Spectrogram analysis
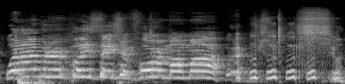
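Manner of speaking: put-on a kid yelling for mama. Kid pleading to parent, joke.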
